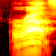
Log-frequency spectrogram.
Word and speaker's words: routes: Uh RP pulse uh routes or roots, depending on how you pronounce it. routes as I say go live and this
